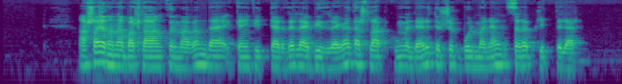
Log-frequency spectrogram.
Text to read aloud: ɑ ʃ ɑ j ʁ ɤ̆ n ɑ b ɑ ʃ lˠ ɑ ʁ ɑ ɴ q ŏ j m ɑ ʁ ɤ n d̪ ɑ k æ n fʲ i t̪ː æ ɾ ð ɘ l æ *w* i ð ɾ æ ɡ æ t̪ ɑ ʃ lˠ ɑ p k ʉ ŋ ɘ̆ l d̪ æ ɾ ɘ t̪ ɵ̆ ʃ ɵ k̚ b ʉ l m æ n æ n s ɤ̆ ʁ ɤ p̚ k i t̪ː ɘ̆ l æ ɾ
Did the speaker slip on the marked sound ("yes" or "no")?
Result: yes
